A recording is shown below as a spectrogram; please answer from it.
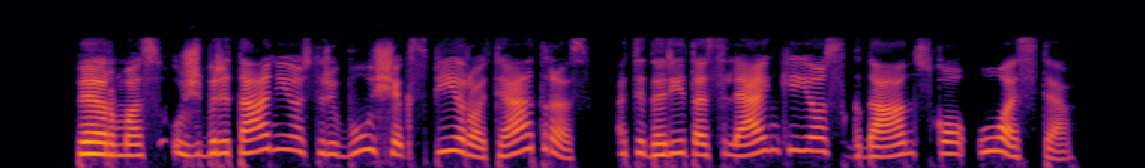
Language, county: Lithuanian, Kaunas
